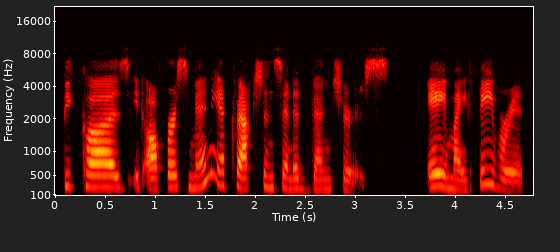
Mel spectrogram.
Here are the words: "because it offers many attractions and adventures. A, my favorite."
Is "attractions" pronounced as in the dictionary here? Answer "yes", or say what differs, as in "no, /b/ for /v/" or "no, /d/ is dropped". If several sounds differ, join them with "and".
no, /s/ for /z/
